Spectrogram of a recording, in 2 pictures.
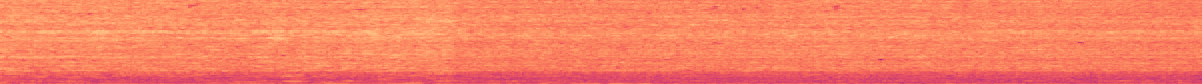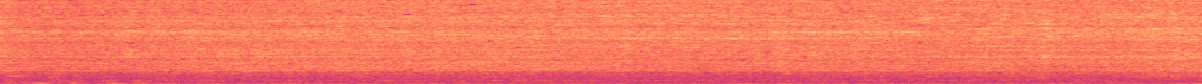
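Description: FM radio receiver giving steady static hiss as a weak long-distance station fades out, with a faint voice barely showing through the noise.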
